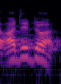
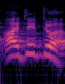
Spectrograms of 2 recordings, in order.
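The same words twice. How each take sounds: First: "do" hit hard and falling; stress on DO. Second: "I" punched, falling after it; stress on I. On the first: Preacher insisting to kids he blew it, stressing "do". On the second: Preacher insisting to kids he blew it, stressing "I". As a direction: lean hard on "I". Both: Real, not acted. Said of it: "I did it".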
